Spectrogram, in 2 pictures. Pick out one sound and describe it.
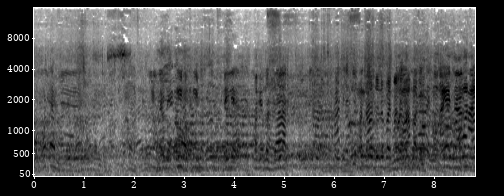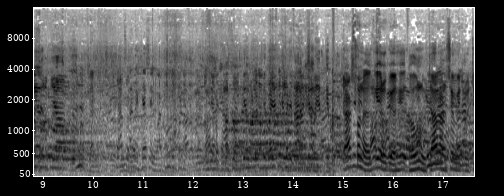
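Several men talk at once with animation, close by, outdoors.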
